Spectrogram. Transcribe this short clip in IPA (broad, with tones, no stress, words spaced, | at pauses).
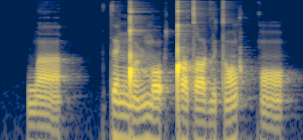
wã˨ | t̪ɛ˦ŋ͡ǃõ˨˦ɳ n̪ɔ˨˦ʔǃɨ˨tˤɛ˨ɡɵ˨t ɔ̃˦lˠkːɔ̃˨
